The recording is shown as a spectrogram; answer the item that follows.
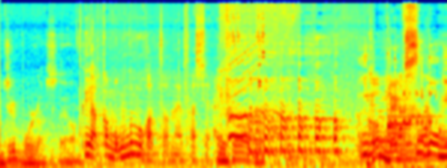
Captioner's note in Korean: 웃음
